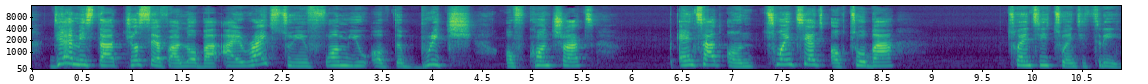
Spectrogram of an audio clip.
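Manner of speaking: plain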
